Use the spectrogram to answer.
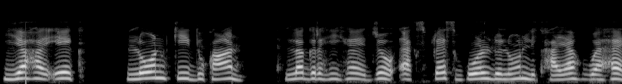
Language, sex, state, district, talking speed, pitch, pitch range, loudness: Hindi, female, Chhattisgarh, Balrampur, 145 wpm, 255 Hz, 240-270 Hz, -18 LUFS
